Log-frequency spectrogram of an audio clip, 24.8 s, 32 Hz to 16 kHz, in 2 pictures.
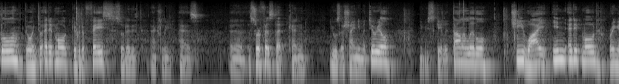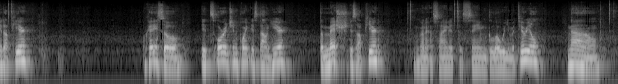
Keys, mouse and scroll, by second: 0.0 Tab, 1.6 f, 8.2 s, 10.1 g, 13.2-13.9 scroll down 4, 14.0 scroll up 1, 15.6 Tab, 15.8 scroll up 3, 19.4 scroll down 3, 20.5 click, 24.0 middle click, 24.6 click.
